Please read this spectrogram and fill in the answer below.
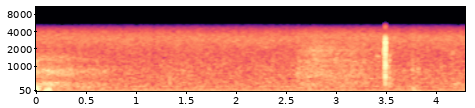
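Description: Steady hiss of room and microphone noise, with one sharp click about three and a half seconds in from a hand on the Acer Aspire One netbook's controls.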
